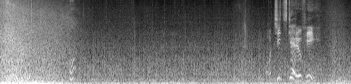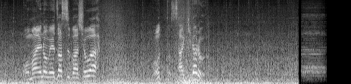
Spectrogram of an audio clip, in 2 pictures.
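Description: Flames roar with a loud whoosh, then keep rumbling low.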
